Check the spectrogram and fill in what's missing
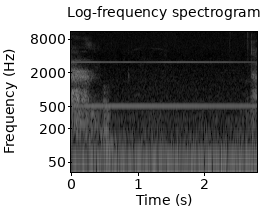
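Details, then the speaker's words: Simulated cranial nerve exam role-play: tuning fork struck for a bedside hearing test; soft knock followed by a pure sustained ringing tone. "So, give me a moment to fish this one out of its bag. Here. Now this one's not. This one's a lot louder actually. Okay, let's try that again. That sounds better."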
